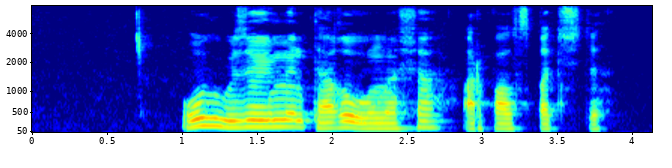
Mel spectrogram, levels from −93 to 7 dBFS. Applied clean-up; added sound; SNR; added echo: none; none; none; none.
